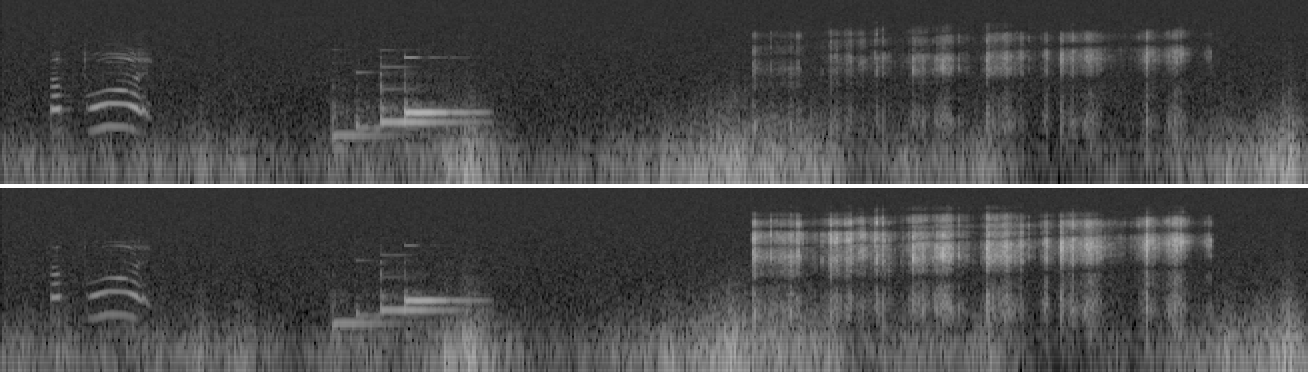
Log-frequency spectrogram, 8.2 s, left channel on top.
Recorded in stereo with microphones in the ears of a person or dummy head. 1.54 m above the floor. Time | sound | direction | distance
0.3 | laughter | 35° left (ahead or behind) | ?
2.1 | a ringtone | 40° left (ahead or behind) | ?
4.7 | footsteps | 25° right (ahead or behind) | ?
